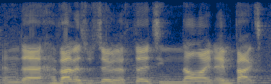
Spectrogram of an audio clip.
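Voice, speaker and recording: A man's voice: mid-range voice, steady tone, normal speed, pushed and bright, a little hiss or hum. A young man giving live sim racing commentary, congested and nasal from hay fever, chatty and often correcting himself. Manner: chatty, self-correcting, apologetic asides.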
